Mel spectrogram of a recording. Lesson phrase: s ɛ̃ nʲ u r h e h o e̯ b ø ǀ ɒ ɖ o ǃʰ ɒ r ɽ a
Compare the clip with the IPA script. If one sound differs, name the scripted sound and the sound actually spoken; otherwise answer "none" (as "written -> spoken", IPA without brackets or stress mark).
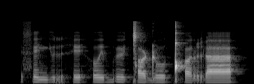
none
